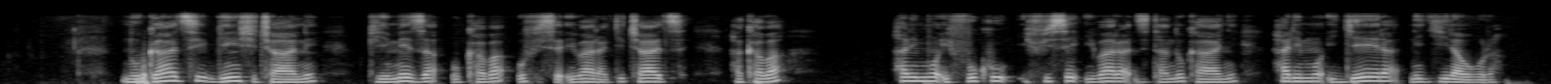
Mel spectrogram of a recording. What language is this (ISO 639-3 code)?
run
